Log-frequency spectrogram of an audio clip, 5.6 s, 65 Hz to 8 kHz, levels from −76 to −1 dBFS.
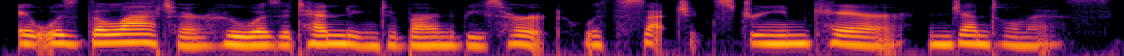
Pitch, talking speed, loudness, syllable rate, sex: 180 Hz, 170 wpm, -19 LUFS, 4.8 syllables/s, female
